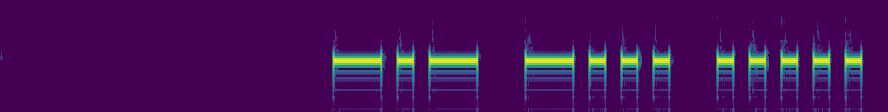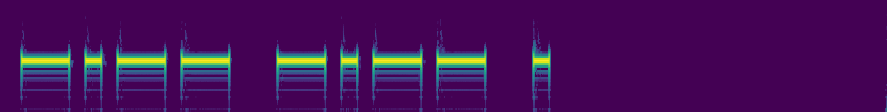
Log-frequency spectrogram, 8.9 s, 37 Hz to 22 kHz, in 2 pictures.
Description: Morse code, heard as a keyed tone, about 15 wpm, 700 Hz. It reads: KB5YYE
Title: Speed Racing - USA Call Signs 15wpm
